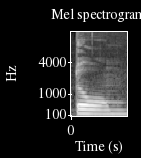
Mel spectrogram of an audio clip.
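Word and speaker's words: tomb: बोला जाता है अह इन the word given below the letter B is silent जैसे कि वो बॉम टोम बॉम क्लाइम कोम।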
